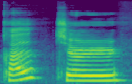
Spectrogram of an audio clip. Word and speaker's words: culture: culture Bedouin Bedouin. culture فاكرين لما قلنا TURE chur TURE chur TURE chur أول ما الاقي TURE في أي كلمة بنطقها كلمة chur chur يبقى culture.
